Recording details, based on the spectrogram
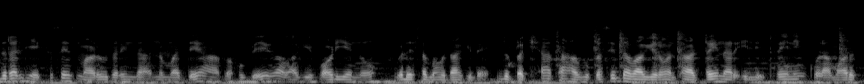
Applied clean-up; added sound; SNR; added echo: none; none; none; none.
